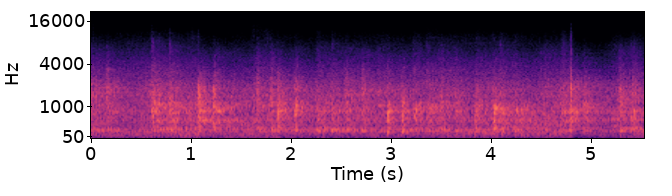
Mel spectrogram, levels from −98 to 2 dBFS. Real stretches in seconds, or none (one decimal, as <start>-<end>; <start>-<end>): 0.0-4.5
